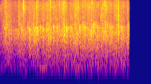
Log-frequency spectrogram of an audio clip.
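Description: A room of people at a school board meeting applauds students, a steady burst of clapping for about two and a half seconds that stops abruptly.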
